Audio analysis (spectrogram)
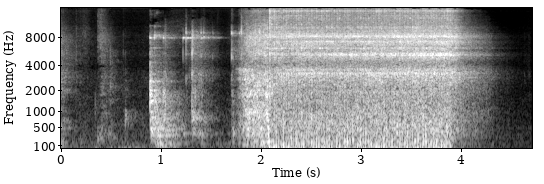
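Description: A larger DeWalt DCF899H high-torque impact wrench set to full power torques a bolt, giving a loud, sustained rapid hammering rattle for about two seconds after a few brief clicks and bumps, then cutting off sharply.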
